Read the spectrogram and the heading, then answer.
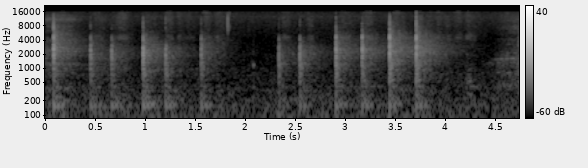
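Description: Handwriting on a lecture surface, with a mathematical formula being written out. Many short, faint taps and strokes come in an uneven rhythm, some closely paired, with no talking over them.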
